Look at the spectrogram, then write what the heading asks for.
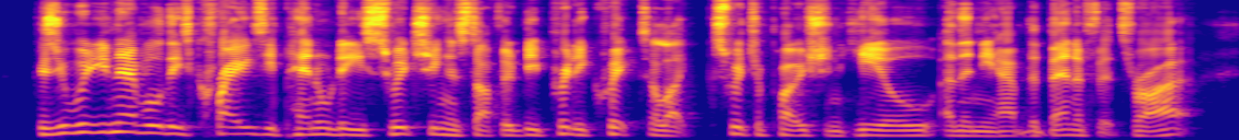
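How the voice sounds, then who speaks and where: Over a very clean recording with a silent background, a man with an Australian accent talks at a very fast pace with hardly any pauses, medium pitch and ordinary pitch variation. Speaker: gaming content creator and streamer. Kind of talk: casual chat. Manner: halting, many repeated words.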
